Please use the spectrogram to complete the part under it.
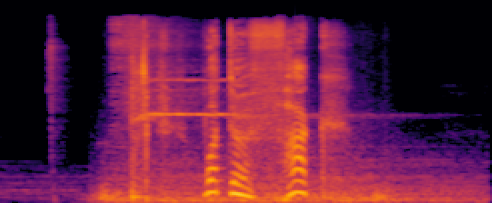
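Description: A young girl screams shrilly.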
